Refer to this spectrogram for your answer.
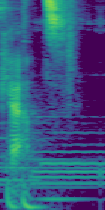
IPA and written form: kæts (cats)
